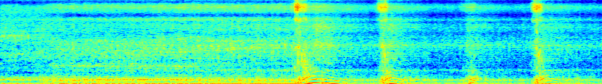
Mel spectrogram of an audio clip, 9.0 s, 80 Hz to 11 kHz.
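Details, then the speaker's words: Kawasaki ZX-7R four-cylinder on first run after restoration, warming slowly toward temperature before carb balancing; coolant risen a bit from lower level, no violent bubbling. Even idle, four clean throttle blips with no stumble; normal warm-up idle. "I'm getting slowly up to temperature. Nothing worrying now. Coolant's risen a bit, it was at the lower level."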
